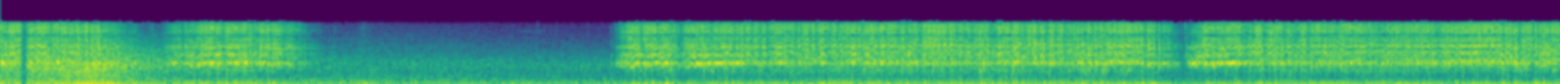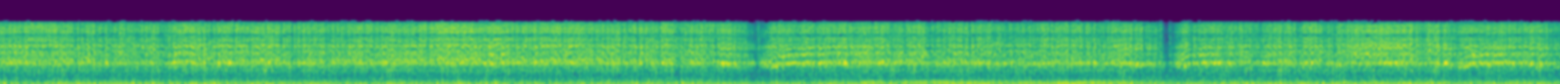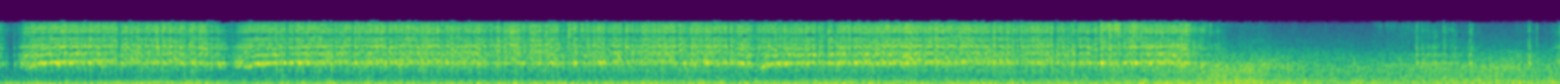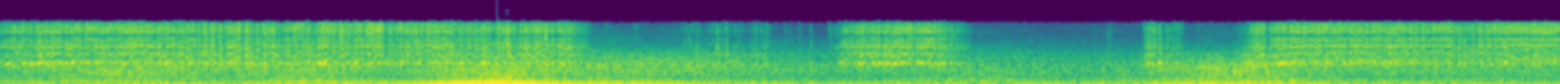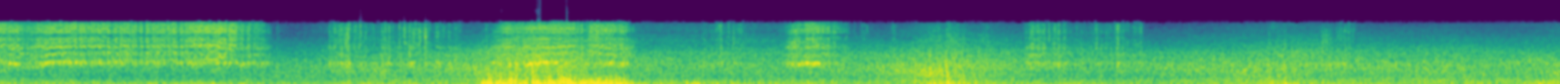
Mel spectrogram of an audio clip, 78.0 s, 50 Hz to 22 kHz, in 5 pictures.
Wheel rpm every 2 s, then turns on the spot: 70, 0, 60, 150, 150, 110, 160, 160, 160, 160, 130, 140, 120, 130, 100, 120, 120, 160, 150, 150, 160, 20, 10, 130, 160, 150, 20, 70, 10, 110, 150, 140, 20, 80, 30, 10, 10, 0, 0.
52-54 56-58 64-66 68-74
